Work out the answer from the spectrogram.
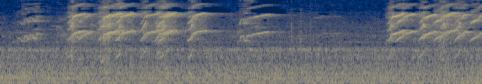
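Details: Australian galahs, bold and loud, give bursts of high, harsh, screechy chattering notes that overlap quickly, as from several birds calling together, with short pauses between bursts.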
